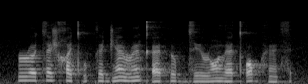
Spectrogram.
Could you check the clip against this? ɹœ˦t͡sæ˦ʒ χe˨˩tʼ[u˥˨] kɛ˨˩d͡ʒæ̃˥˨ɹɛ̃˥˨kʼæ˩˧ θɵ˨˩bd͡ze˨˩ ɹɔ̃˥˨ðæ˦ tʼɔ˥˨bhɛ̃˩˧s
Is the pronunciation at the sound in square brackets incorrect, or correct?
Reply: correct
